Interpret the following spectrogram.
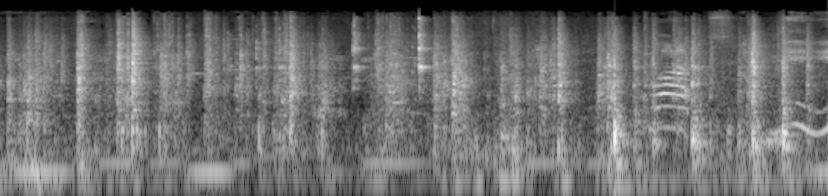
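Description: Wooden toy train cars and other toys clacking and knocking together in irregular clicks as they are handled and rummaged. A young child makes a few short vocal sounds in the second half.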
